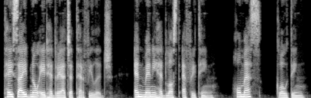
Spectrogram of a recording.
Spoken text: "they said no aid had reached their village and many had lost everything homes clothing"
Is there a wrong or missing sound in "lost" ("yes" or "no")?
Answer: no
